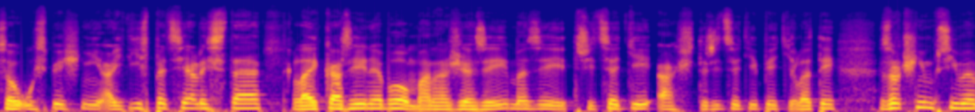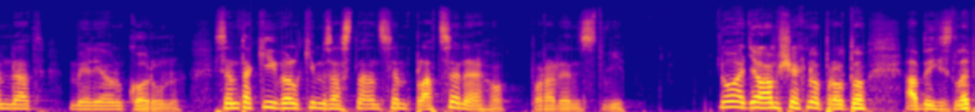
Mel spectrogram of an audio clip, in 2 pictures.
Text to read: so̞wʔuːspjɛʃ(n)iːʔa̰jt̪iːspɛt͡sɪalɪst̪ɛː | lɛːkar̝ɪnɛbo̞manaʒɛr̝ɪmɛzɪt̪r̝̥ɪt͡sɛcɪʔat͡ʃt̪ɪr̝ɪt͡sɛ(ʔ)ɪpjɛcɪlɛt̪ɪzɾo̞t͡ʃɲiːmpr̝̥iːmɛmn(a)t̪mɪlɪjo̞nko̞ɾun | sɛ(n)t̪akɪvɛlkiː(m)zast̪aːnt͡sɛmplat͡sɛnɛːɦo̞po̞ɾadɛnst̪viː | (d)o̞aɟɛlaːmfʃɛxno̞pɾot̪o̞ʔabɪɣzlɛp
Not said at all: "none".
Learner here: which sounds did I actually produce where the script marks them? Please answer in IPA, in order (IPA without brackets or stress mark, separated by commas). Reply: ɲ, c, a, m, m, n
